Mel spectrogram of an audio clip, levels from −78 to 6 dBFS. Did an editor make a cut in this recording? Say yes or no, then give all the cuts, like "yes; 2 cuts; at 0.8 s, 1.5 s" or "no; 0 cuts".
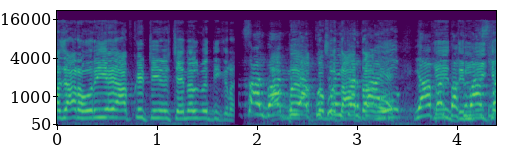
yes; 1 cut; at 1.8 s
